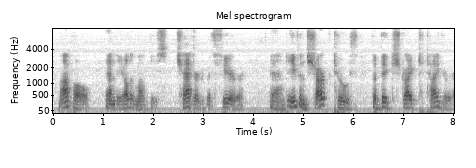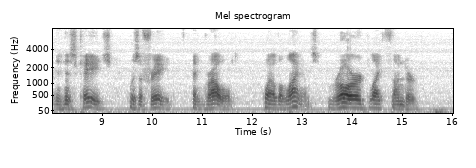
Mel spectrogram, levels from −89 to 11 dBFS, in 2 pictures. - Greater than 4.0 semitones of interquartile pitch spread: Yes, average, 4.9 semitones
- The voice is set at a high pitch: No, low, 100 Hz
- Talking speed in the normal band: No, slow, 110 wpm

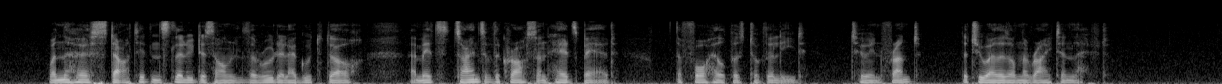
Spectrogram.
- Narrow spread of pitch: Yes, narrow, 2.2 semitones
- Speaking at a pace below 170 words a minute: No, average, 185 wpm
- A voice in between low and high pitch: No, very low, 95 Hz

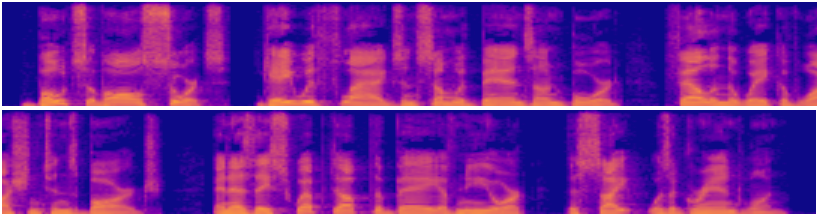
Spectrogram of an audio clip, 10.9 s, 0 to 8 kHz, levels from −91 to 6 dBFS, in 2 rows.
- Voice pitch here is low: No, medium, 150 Hz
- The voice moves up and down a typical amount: Yes, average, 3.5 semitones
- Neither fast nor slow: No, fast, 210 wpm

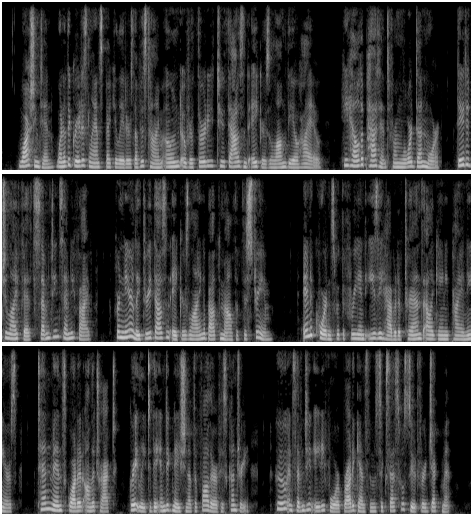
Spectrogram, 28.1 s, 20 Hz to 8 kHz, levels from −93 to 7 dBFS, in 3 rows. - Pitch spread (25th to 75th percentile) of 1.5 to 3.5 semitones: No, average, 4.0 semitones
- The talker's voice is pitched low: No, high, 195 Hz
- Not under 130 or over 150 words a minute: No, average, 165 wpm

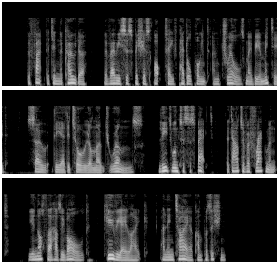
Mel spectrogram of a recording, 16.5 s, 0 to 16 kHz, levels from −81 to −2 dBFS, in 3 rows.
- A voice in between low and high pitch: No, low, 105 Hz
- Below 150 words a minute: Yes, average, 140 wpm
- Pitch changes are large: No, average, 4.1 semitones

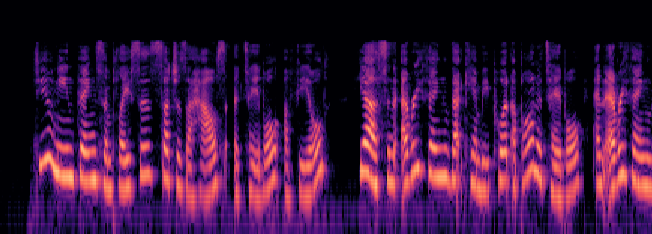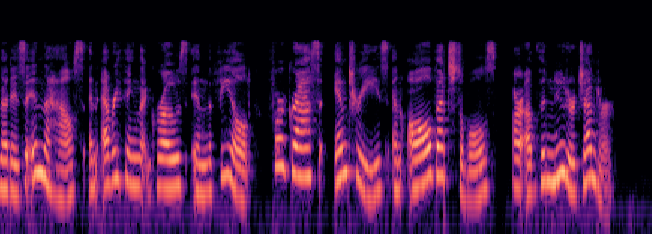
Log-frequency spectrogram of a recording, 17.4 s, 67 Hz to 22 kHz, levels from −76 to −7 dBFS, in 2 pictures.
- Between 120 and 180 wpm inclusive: No, average, 190 wpm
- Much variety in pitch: Yes, wide, 6.0 semitones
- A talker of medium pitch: No, high, 235 Hz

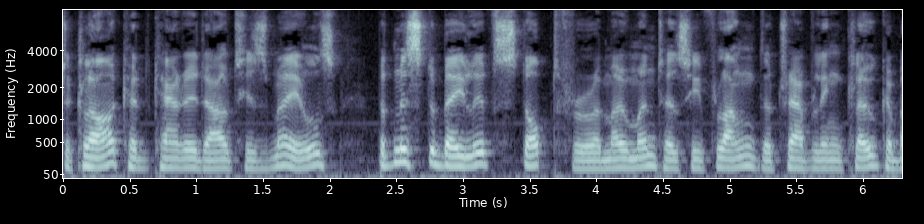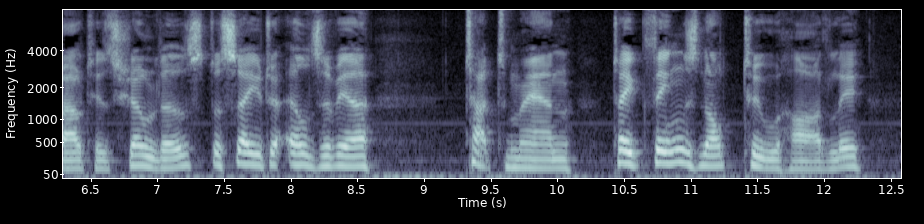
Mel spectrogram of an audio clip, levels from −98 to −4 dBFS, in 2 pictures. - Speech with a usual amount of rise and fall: Yes, average, 4.2 semitones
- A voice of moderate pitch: No, low, 130 Hz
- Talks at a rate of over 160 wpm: No, average, 155 wpm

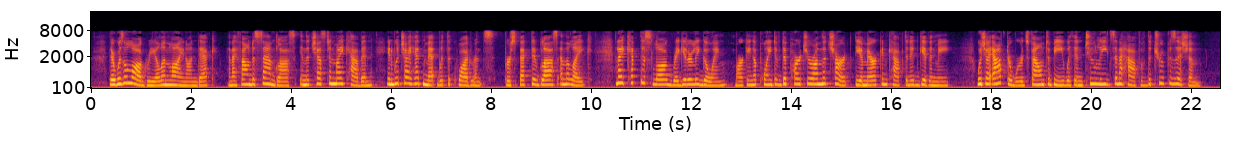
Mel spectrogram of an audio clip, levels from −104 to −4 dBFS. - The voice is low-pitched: No, high, 240 Hz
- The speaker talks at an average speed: Yes, average, 190 wpm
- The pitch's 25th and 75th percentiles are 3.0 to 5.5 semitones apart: Yes, average, 4.3 semitones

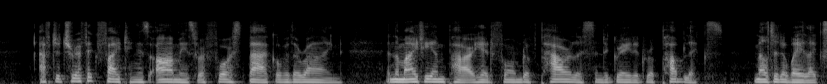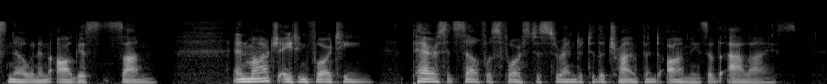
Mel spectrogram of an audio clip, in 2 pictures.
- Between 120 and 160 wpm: No, average, 170 wpm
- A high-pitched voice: No, low, 110 Hz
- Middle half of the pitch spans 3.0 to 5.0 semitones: No, narrow, 2.4 semitones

